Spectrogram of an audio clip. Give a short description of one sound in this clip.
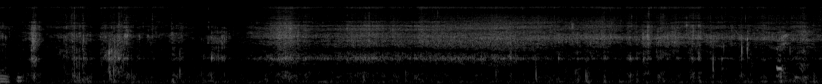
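Footsteps crunch over dry stubble.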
